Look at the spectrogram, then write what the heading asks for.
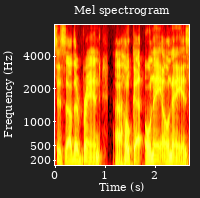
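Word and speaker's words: Hoka One One: all uggs and now it's this other brand hoka oneeone is how you pronounce it it's wild name but people love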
